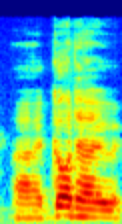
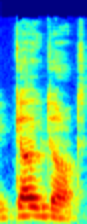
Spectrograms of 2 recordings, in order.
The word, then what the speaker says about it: Godot: experiments into playing with the gato game engine or sorry so should we go dot game engine I think it's pronounced which I've been looking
